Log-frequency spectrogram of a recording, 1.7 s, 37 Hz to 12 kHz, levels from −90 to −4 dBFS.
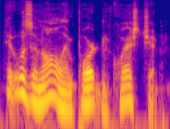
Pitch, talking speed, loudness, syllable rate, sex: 125 Hz, 210 wpm, -17 LUFS, 5.9 syllables/s, male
